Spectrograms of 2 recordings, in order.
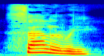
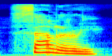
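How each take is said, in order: No difference in how they are said.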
